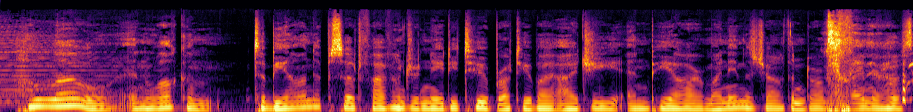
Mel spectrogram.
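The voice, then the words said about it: Soft, low NPR-style radio voice. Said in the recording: “Is this like your bedroom voice? ... My NPR voice. ... real ASMR stuff”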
